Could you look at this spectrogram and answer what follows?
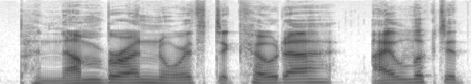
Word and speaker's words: Pembina: I know that there is no R sound in that town name.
